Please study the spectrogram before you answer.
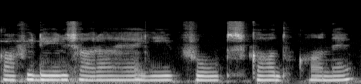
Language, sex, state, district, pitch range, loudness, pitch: Hindi, female, Bihar, Vaishali, 200-205 Hz, -14 LUFS, 200 Hz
